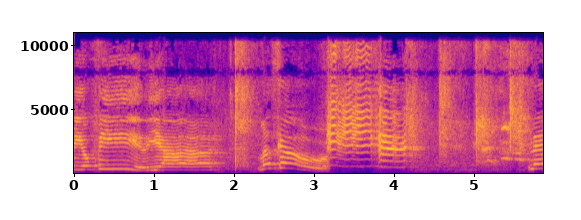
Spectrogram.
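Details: Parrot talking indoors in a small room: speech-like phrases with rising and falling pitch, some squeaky and stretched, broken by brief pauses and sharp clicks.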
